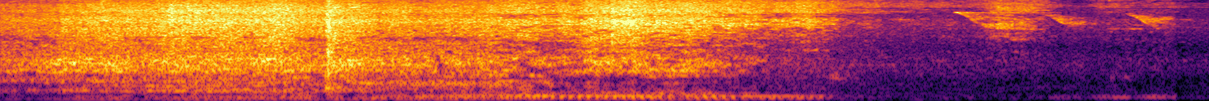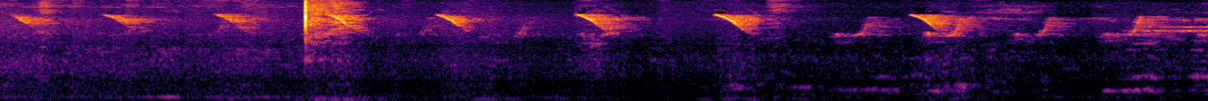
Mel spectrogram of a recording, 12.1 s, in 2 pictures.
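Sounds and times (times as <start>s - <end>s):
bird chirping: 3.9s - 12.0s.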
